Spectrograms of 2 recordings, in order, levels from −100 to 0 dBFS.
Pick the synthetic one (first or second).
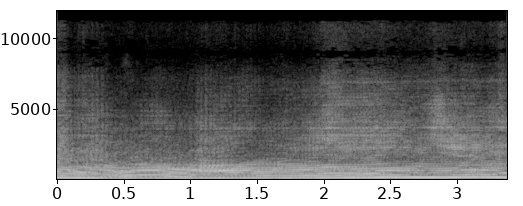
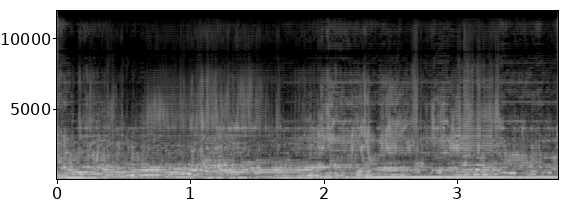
second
